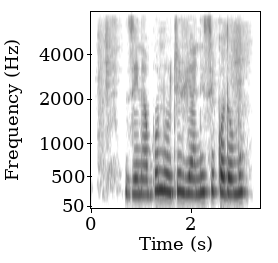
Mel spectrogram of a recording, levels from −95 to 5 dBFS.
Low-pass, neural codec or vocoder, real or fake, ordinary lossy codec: 7.2 kHz; none; real; AAC, 48 kbps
